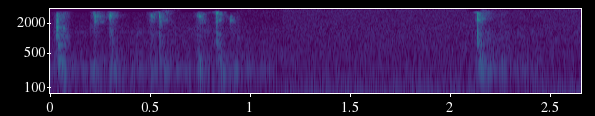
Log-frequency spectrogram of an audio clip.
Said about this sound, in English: I'm typing in.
